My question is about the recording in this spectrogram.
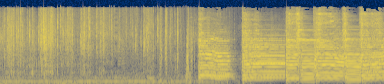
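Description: Plastic bags of LEGO pieces crinkling as they are cut and torn open. About four seconds in, loud background music with plucked guitar comes in.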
